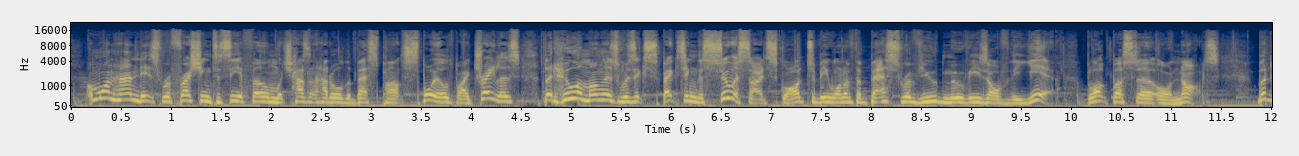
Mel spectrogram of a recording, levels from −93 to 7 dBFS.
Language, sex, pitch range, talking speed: English, male, 155-225 Hz, 210 wpm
